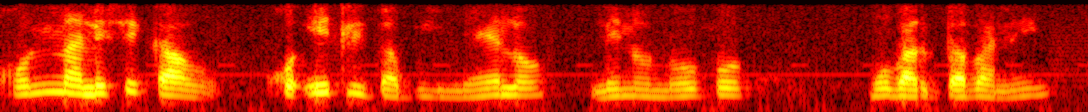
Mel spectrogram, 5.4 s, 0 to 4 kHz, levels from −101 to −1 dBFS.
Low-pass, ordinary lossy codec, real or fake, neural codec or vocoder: 3.6 kHz; none; real; none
